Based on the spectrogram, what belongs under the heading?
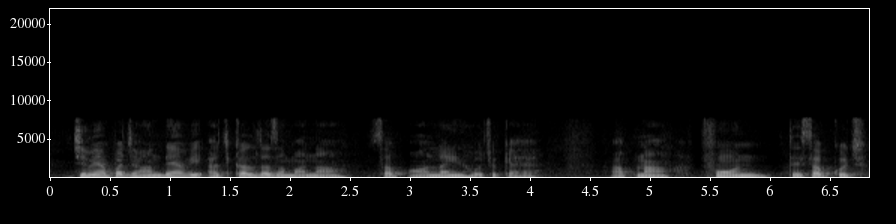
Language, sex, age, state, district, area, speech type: Punjabi, male, 18-30, Punjab, Mansa, rural, spontaneous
